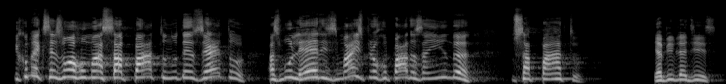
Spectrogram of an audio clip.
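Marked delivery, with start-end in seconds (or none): none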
